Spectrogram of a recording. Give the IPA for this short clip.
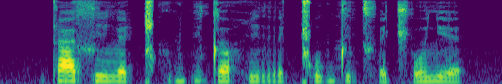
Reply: ʈ a s i l ɛ ǁʰ ɯ ɡ pʲ u t ʌ h i r ɛ ǁ u ɡ t i t͡sʼ ɛ t͡ʃʼ o lʲ ɛ

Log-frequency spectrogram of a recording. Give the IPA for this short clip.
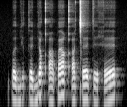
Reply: p ɜ bʲ ɜ k ɛ bʲ u qʼ a p a qʼ ɜ ǀ ɛ t e h ɛ

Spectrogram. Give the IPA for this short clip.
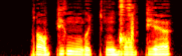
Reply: ɾ ɔ˨ pʲ u˦ ŋ ɔ˨ c ŋ ɡ u˨ ʁ pʲ œ˧

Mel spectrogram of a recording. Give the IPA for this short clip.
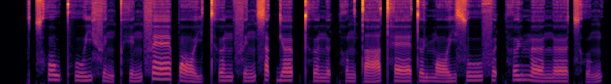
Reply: t͡sʰ o˧ w pʰ uː˨˧ j f ɪ˨˩ ŋ pʰ ɪ˨˥ ŋ f ɛː˥ p ɔː˨˩ j t̪ʰ ɵ˧ n f ɪ˨˥ ŋ s ɐ˧ k̚ j œː˧ p̚ t̪ʰ ɵ˨ n ɵ˨˥ t̚ h ʊ˨ ŋ t̪ aː˨˥ t̪ʰ ɛː˧ t̪ ɵ˧ ɥ m ɔː˨˧ j s uː˥ f ɵ˥ t̚ h ɵ˥ ɥ m œː˧ n̪ œː˧ t͡sʰ ʊ˨˥ ŋ

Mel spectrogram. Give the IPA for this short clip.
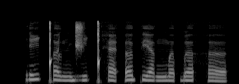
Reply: ɾ i ǃ ə l n d͡ʒ i ǃʰ ɛ ʔ ə pʲ ɛ ɐ̯ ŋ͡m ə ɓ ə h ə

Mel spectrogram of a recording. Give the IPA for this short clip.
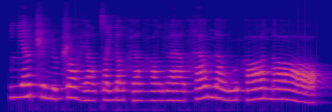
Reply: ʎ æ ʈ͡ʂ e n u ʈ͡ʂ ɒ ɦ eː lˠ tˤ æ ʎ o lˠ h e lˠ ɦ ɒ lˠ v æː lˠ h æ lˠ n æ lˠ v u h ɒː n ɒː

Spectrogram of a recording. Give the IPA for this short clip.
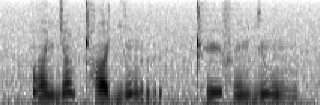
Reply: p ã ɟ ã ʈʰ a ɟ ũ r | ʈʰ e f ẽ ɡʲ ũ m

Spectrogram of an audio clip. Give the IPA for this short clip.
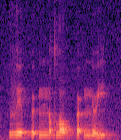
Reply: v e pː ø ʔ nː ø t ðˤ ø pː œ ʔ nː ø j

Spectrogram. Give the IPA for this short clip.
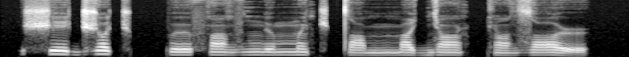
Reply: ʃ e d͡ʒ ɔ t͡ʃ pː ɵ f ɑ̃ v n ɵ m ə̃ t͡ʃ tˤ ə˞ mː ɑ ɟ ɑ̃ kː ĩ zˤ ə˞

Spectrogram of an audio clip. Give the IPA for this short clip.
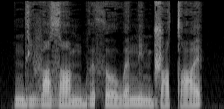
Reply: n d i v ɛ zˤ i m b ɯ θ o w ə n i n d͡ʒ u tˤ ɛ

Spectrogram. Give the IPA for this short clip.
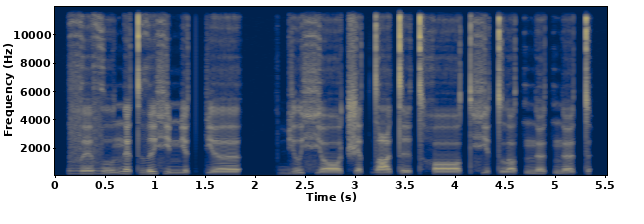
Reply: v ɘ v u n ɛ t ð ɨ fʲ ɛ mʲ œ t pʲ əː | bʲ u fʲ ɔː t͡ʃ ɛ t dˤ iː t ɨː t h ɔː t fʲ œ t l ɔ t n œ t n œ t

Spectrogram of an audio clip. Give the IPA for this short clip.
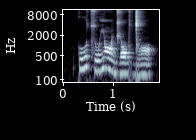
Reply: k u˨˦ t͡s u˨ j ɔ̃˦˨ d͡ʒ ɔ˨ v ɡ͡ǀ ɔ̃˨

